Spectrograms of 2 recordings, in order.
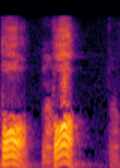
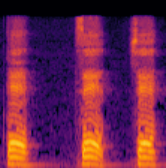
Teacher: ما اجيبش همسه في الطاء · Shown in: first take · Term: الحرف المفخم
